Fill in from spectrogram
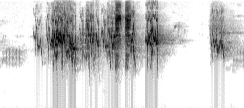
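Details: Budgerigar giving a dense, scratchy warbling chatter of rapid buzzy chirps for about two seconds, a brief pause, then one more short burst; quiet setting with no other sounds.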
